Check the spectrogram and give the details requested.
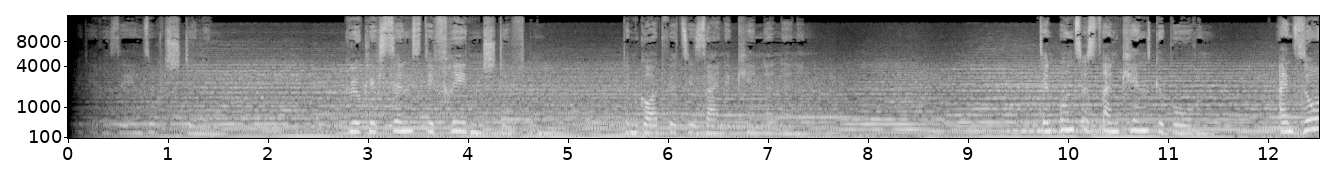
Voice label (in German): lesung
